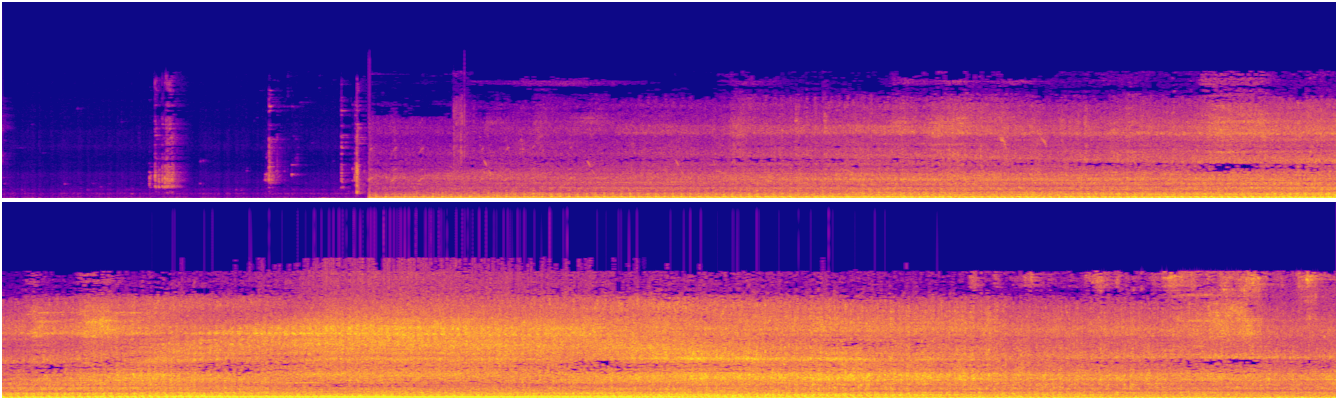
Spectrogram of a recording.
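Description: Diesel locomotive passing close by with its engine droning steadily, while the wheel and rail noise of its passenger coaches grows louder from about ten seconds in. The first few seconds are near silence with a few brief faint sounds, then the train sound starts abruptly.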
